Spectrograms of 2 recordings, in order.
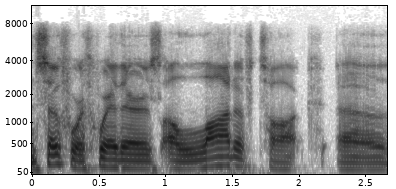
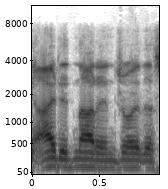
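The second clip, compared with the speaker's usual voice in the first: ordinary delivery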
